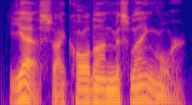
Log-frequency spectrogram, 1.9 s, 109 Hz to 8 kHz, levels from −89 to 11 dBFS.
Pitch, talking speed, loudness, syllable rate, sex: 95 Hz, 190 wpm, -15 LUFS, 5.2 syllables/s, male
